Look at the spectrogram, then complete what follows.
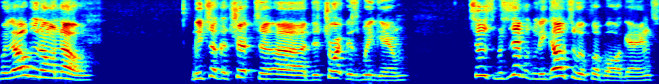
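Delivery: speaking through a mouthful of food. Speaker talks to listeners while eating, talking with mouth full. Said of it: "I'm chewing with food".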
